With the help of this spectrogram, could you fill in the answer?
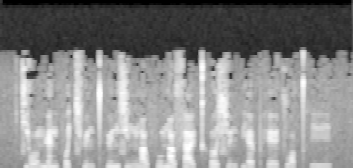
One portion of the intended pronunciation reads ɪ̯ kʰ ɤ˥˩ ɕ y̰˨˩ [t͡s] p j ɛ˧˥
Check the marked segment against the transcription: incorrect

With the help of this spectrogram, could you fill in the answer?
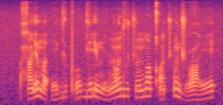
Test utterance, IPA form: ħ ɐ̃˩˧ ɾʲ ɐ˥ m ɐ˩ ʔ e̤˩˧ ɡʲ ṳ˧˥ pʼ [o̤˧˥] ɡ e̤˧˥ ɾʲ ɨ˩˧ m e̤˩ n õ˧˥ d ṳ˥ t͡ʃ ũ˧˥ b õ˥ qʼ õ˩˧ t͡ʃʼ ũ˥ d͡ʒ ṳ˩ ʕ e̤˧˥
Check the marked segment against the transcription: correct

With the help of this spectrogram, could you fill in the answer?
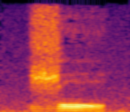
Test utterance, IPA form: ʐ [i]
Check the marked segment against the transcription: incorrect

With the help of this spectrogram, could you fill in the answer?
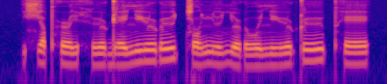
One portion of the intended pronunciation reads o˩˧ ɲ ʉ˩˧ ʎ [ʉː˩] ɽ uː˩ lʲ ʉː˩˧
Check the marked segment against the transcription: incorrect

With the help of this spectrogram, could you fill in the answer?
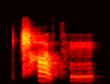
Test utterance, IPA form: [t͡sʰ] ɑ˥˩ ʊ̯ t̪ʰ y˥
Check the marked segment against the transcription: incorrect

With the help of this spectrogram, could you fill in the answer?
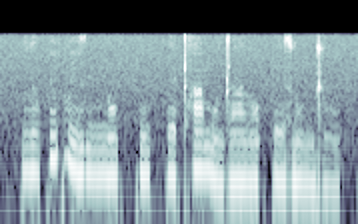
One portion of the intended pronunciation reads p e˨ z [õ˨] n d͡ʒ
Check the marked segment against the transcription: incorrect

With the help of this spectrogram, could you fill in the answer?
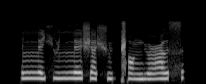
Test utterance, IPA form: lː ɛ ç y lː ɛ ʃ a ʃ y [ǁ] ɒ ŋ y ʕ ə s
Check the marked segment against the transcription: correct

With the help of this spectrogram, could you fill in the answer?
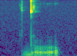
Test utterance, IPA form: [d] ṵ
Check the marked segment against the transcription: correct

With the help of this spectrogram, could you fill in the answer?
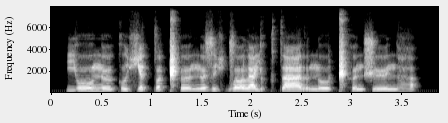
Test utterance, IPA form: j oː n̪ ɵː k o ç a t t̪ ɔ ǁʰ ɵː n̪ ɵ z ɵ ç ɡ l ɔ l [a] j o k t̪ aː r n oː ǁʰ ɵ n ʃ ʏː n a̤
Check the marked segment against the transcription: correct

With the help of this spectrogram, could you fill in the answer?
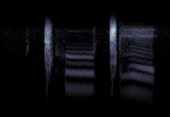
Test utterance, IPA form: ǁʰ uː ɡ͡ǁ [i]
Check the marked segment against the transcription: incorrect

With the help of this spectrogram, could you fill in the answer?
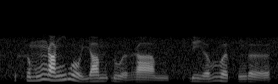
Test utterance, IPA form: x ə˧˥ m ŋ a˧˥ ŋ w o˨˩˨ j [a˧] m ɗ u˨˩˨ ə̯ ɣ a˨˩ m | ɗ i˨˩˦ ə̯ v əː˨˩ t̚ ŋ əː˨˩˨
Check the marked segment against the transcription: correct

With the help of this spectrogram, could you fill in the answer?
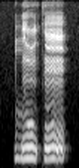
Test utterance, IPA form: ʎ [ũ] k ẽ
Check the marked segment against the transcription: correct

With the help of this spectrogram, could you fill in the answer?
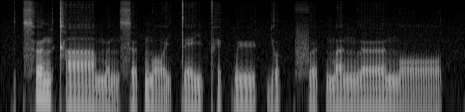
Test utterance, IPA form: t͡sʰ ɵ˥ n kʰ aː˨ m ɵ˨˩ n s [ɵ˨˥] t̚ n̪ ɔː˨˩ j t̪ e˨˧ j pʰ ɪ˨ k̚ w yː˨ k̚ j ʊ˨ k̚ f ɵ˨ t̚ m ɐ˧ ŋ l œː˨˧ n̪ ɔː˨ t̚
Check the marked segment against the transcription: correct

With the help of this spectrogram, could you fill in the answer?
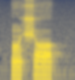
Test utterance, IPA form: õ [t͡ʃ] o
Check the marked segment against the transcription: incorrect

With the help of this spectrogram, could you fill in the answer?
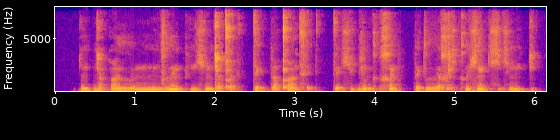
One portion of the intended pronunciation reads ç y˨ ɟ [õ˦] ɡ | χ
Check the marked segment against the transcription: correct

